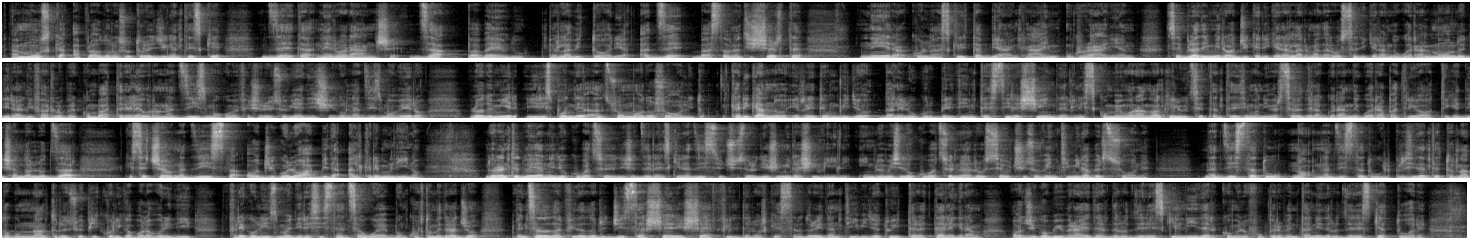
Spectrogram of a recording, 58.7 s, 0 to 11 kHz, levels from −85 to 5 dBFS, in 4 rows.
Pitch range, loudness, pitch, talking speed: 95-105 Hz, -20 LUFS, 100 Hz, 170 wpm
